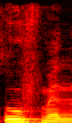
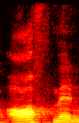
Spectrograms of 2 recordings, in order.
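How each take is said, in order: First: The first vowel sounds like 'oof'. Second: The first vowel sounds like 'off'. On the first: The speaker calls it right. "it was Oofman the entire time" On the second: The speaker calls it wrong. "I always called him Offman Rules"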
